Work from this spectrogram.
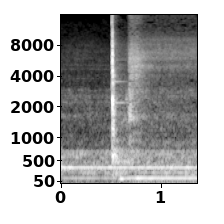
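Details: Jandy RS pool control box, cleaner pump relay being activated: one sharp click, then a low steady hum rises as the pump starts; the relay is pulling in normally.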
